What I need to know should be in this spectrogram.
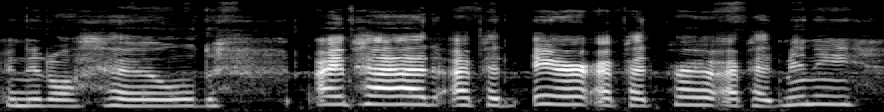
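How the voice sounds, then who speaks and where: A woman from Arkansas unboxes items on video, filming with a phone clamped overhead, which makes for a rough recording. As a craft creator, she chats casually and a bit hesitantly in a high-pitched, slightly bright Southern voice. Her intonation is fairly even and her pace unhurried.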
